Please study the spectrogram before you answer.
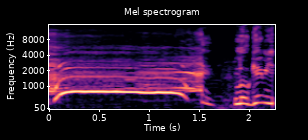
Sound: background cheering

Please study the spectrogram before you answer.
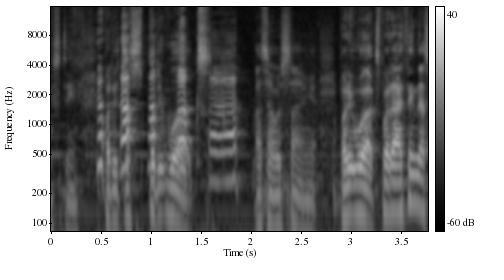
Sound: laughs

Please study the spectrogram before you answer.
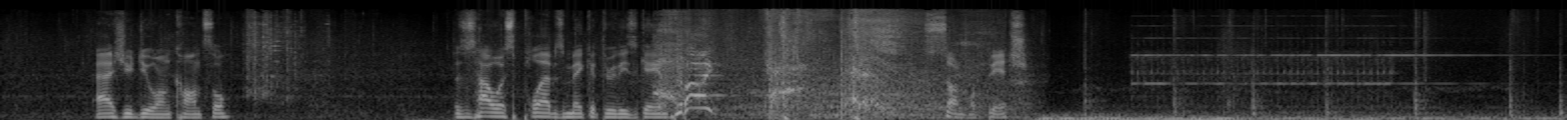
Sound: screams

